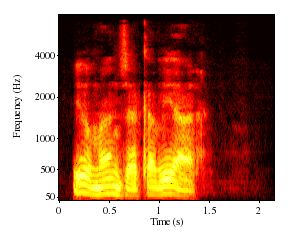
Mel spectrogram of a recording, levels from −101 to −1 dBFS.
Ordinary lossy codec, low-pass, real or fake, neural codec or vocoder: AAC, 32 kbps; 7.2 kHz; fake; codec, 16 kHz, 16 kbps, FreqCodec, smaller model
